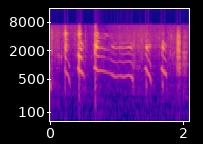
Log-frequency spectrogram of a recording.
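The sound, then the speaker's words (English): A man's voice imitates Asta, the wire-haired fox terrier of the radio show The Adventures of the Thin Man, begging for attention: short, high, pleading whines, then one long drawn-out whine, then more quick whimpers, clear with no other sounds. “Asta begs for attention.”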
